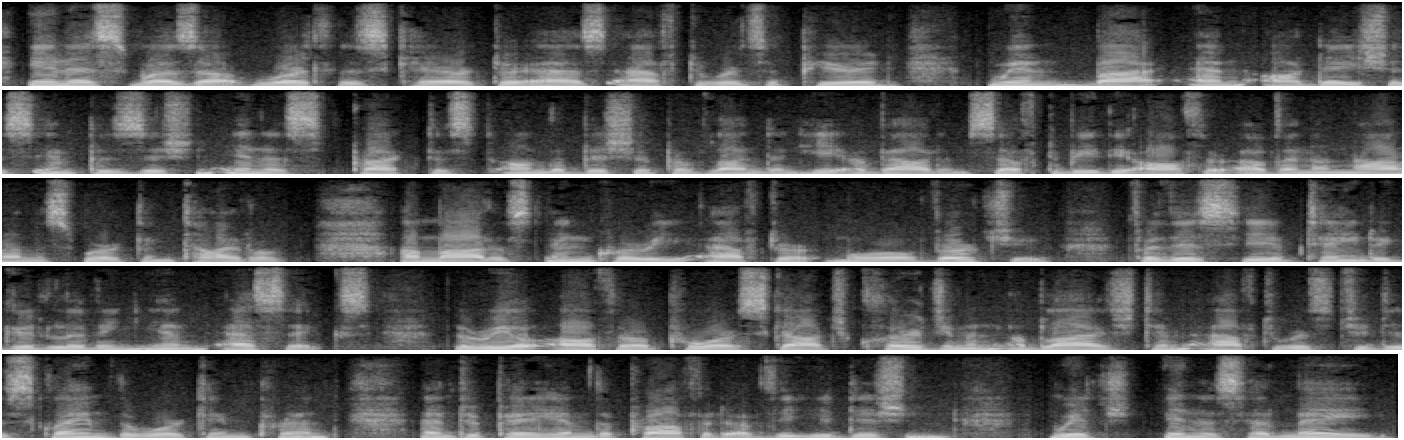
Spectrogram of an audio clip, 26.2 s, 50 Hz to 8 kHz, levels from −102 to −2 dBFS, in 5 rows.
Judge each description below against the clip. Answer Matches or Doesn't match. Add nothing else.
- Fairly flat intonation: Matches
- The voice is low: Matches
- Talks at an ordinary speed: Matches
